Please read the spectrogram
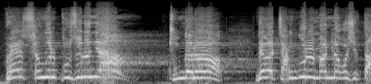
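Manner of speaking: high, forceful shouted demand; 여인의 외침. Acted. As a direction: cry out a challenge to a general. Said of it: "하고 소리를 질렀어요". (높고 힘찬 고함)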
